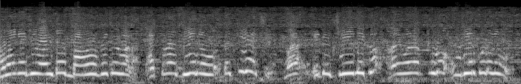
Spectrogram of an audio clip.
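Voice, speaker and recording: Over light background noise, a cartoonish character voice squeaks at an extremely high pitch. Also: fairly quick pace. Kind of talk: comic overacting.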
